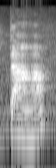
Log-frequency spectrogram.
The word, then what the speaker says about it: da: three with the with the word for good which is da yeah would you like yes in russian da yeah so you've got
